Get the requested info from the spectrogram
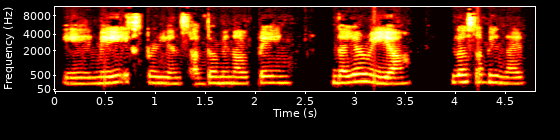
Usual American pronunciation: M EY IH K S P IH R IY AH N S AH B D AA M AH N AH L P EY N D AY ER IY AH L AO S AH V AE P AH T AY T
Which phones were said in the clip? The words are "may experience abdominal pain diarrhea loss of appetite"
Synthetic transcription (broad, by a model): M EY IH K S P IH R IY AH N S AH D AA M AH N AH L P EY N D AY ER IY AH L AO S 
